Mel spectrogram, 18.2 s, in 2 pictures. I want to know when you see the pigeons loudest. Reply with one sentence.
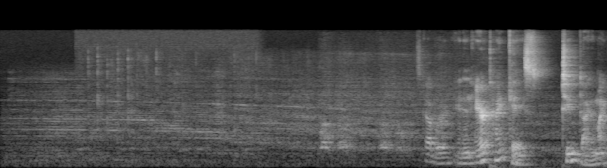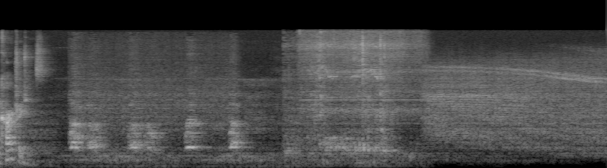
The volume of the pigeons peaks at 15 seconds.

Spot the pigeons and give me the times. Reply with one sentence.
The pigeons can be heard from 1.1 to 4.0 s and from 13.3 to 15.1 s.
